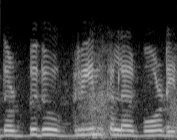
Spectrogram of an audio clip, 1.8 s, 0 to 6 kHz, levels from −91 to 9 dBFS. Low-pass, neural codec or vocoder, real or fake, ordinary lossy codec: 5.4 kHz; none; real; none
